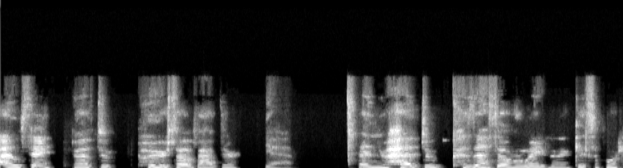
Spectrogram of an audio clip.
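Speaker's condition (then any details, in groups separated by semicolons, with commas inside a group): Traumatic brain injury; caused by car wreck; relearned talking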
